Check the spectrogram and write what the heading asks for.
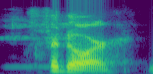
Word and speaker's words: Fedor: Fedor. Yes. – Fedor, like Fedora. Cool. And you're, go ahead. – And I was going to say, like the hat.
